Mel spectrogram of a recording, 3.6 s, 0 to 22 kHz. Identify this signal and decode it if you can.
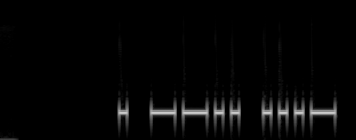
Morse code, heard as a keyed tone, about 15 wpm, 700 Hz. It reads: EZV
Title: USA Call Sign Postfixes - 3 Letters 15wpm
